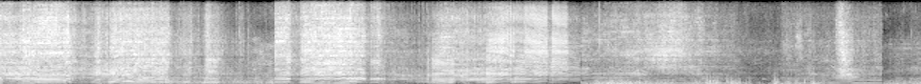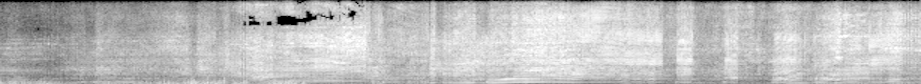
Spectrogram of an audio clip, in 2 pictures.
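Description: A small dirt bike engine revs high and whines up and down in pitch.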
